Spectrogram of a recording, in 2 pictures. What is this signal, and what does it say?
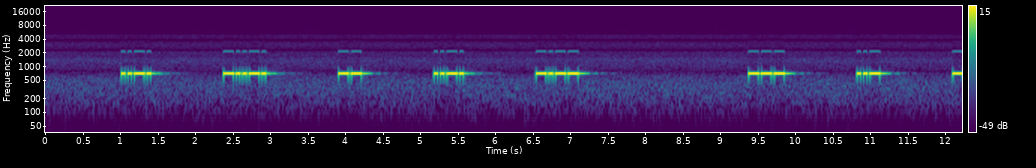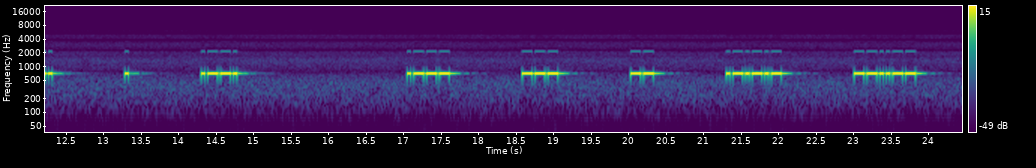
Morse code, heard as a keyed tone, machine-sent, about 28 wpm, spaced as for 8 wpm, 710 Hz, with room echo. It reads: F/MFY OUNEP JOM.,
